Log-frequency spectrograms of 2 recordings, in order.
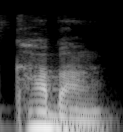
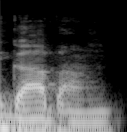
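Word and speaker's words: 가방: A backpack in Korean is kabang with like a K-like sound. We don't say gabang with a G sound.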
